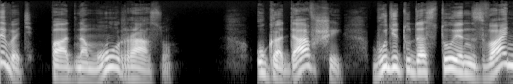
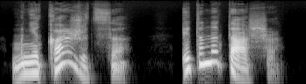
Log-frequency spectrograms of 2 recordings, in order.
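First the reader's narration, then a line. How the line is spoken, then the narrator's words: Uncertain. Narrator (Russian): неуверенно произнесла Софья Михайловна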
